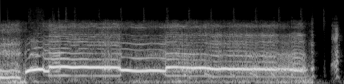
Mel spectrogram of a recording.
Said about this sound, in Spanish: Todavía estoy llorando.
